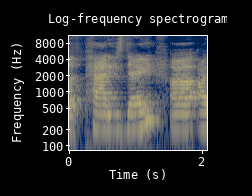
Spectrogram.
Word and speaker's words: Paddy: Paddy's Day, it's actually Paddy, like Padraig. This is an A, if you can't. Padraig. And Padraig is Patrick. And Paddy is Paddy for Padraig, St. Patrick. So when you want to wish your friends Happy St. Patrick's Day or Happy St. Paddy's Day, be sure to use the D's, the double D's, not the double T's, because Patty is short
